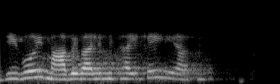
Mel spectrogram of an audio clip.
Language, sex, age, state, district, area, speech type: Hindi, female, 45-60, Madhya Pradesh, Hoshangabad, rural, conversation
